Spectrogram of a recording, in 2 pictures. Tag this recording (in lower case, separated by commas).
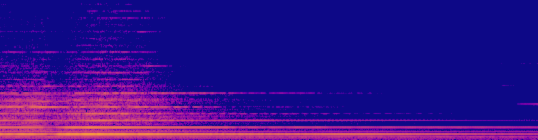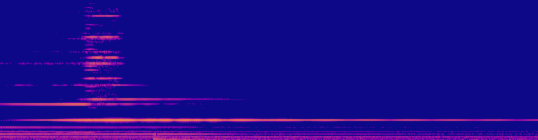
music, musical instrument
